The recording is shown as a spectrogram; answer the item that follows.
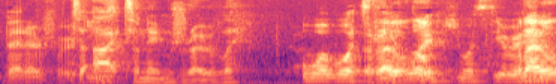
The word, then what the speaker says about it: Rowley: Yeah, and you said my name wrong about 1,500 Mark times. Rowley. Rowley, but that's fine.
